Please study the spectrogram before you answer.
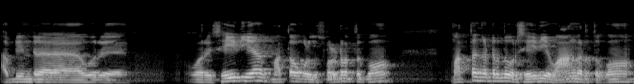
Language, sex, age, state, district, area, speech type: Tamil, male, 30-45, Tamil Nadu, Salem, urban, spontaneous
